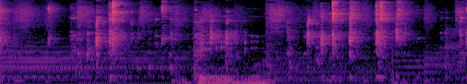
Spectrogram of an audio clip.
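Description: Typing on a computer keyboard, a quick irregular run of key clicks.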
